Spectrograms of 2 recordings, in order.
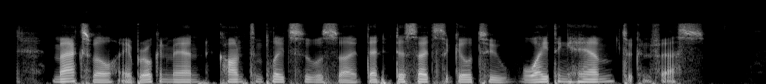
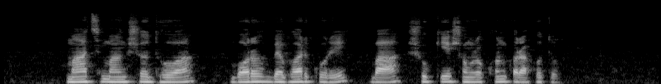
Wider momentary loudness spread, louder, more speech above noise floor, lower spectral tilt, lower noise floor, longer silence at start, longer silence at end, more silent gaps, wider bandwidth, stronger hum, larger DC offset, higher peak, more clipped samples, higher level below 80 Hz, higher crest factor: about the same, 9 LU vs 11 LU; about the same, -22 LUFS vs -23 LUFS; first, 46 dB vs 40 dB; second, -5.5 dB/octave vs -7.5 dB/octave; first, -67 dBFS vs -61 dBFS; second, 0.15 s vs 0.65 s; second, 0.65 s vs 1 s; neither; second, 7.2 kHz vs 10.5 kHz; neither; neither; about the same, -2 dBFS vs -4 dBFS; neither; first, -38 dBFS vs -52 dBFS; about the same, 20 dB vs 18 dB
